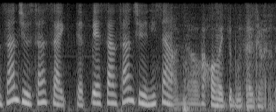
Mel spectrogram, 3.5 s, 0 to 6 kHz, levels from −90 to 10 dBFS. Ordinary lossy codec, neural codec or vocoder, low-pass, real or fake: none; codec, 16 kHz, 0.7 kbps, FocalCodec; 5.4 kHz; fake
